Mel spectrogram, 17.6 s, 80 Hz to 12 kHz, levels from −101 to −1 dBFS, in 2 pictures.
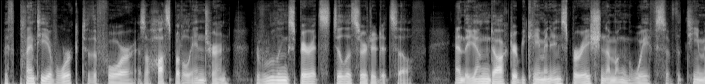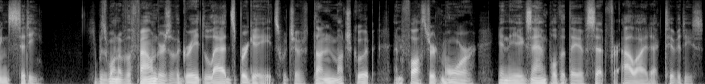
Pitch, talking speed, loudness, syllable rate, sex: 85 Hz, 205 wpm, -21 LUFS, 5.8 syllables/s, male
